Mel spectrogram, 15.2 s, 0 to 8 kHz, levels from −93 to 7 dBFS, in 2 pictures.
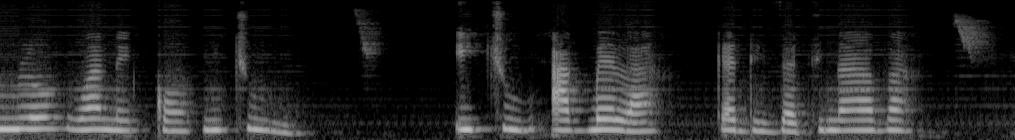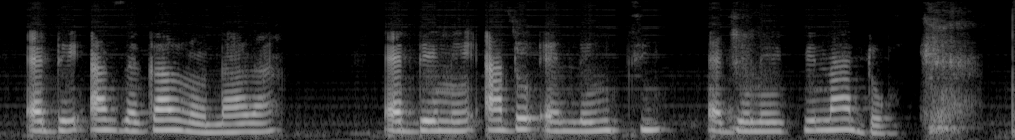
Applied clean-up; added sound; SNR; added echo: neural separator model SepFormer DNS4.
